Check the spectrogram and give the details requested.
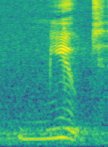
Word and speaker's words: mute: See how that silent E makes the U say its sound? M-U-T. Mute. Okay?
